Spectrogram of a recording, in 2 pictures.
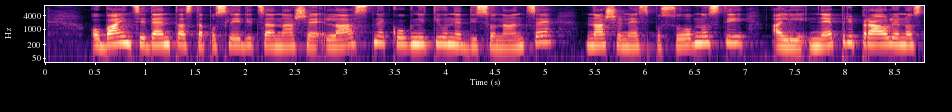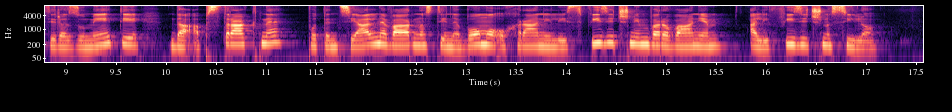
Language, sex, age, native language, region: Slovenian, female, 30-49, Slovenian, Savinja region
